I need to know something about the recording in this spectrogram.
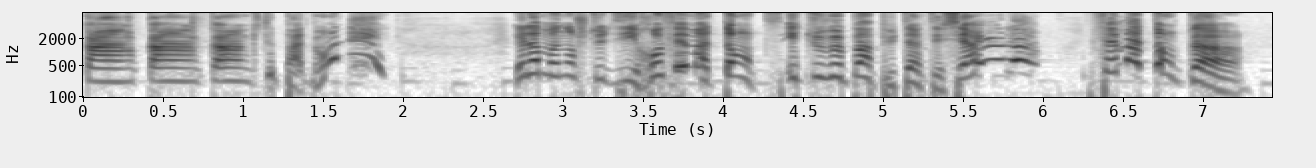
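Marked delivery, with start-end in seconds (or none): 0.0-1.0 mock heavy, thick Cameroonian accent. Mocking how the other speaker did the accent: imitating a heavy Cameroonian accent. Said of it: "Comment tu fais un gros accent camerounais là ?".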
